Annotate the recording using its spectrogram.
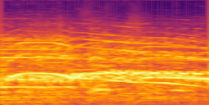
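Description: A crowd of wedding guests singing and crying out in high, long-held voices. Several notes overlap and slide slowly downward.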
